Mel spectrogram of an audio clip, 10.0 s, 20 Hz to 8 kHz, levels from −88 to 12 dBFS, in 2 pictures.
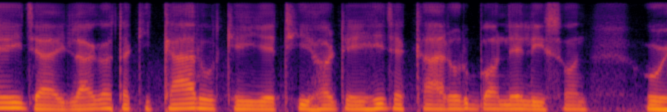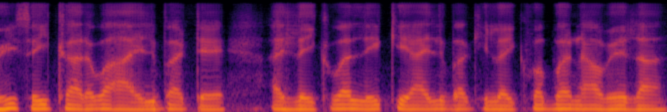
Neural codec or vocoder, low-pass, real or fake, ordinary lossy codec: codec, 16 kHz, about 1 kbps, DyCAST, with the encoder's durations; 7.2 kHz; fake; none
